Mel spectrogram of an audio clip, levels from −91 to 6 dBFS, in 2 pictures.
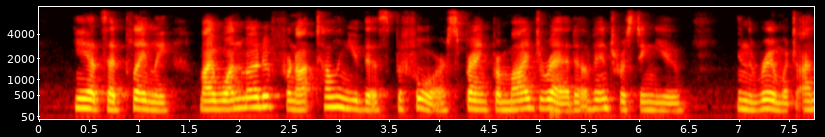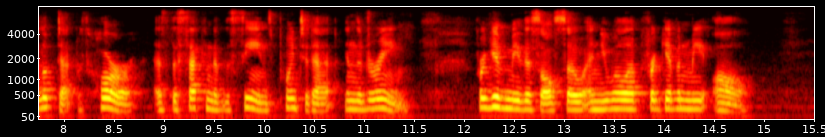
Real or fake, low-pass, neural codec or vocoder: real; 7.2 kHz; none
